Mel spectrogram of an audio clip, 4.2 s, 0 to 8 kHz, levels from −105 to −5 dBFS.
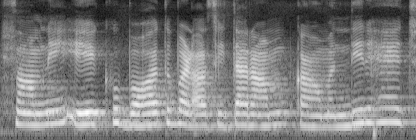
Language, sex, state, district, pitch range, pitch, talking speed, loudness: Hindi, female, Chhattisgarh, Balrampur, 210-245 Hz, 225 Hz, 130 wpm, -18 LUFS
